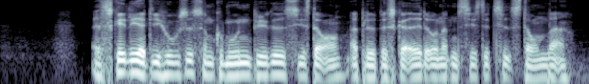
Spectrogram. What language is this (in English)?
Danish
